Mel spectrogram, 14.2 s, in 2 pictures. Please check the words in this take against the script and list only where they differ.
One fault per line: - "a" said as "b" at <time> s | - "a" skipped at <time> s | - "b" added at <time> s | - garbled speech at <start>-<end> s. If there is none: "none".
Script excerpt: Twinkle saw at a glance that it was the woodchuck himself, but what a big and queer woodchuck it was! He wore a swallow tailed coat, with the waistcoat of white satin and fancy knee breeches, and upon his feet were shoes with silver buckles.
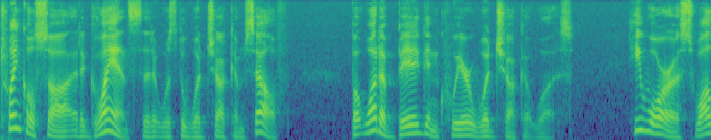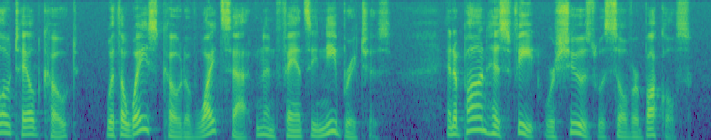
- "the" said as "a" at 8.3 s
